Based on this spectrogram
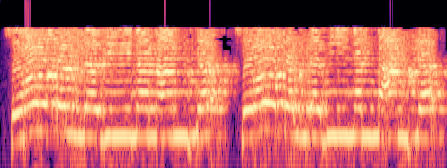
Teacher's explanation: And some of them, in an'amta, in al-ladina an'amta, they drop the hamza of an'amta. They say, صراط الذين أنعمت صراط الذين أنعمت no همزة صراط الذين أنعمت and that is wrong.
